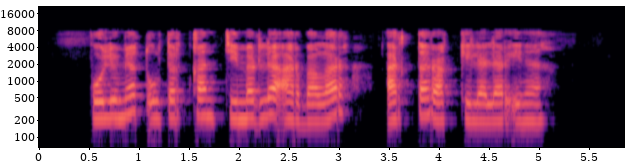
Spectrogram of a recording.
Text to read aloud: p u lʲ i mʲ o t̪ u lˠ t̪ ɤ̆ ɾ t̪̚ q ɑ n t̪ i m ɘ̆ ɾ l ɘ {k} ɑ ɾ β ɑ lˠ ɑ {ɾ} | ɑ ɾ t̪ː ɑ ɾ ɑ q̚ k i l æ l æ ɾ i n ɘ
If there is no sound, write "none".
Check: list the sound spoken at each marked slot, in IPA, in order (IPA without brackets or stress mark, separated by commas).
ʔ, ɾ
